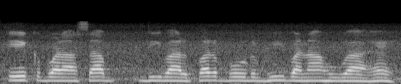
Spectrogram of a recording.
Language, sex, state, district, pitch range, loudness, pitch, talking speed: Hindi, female, Uttar Pradesh, Lalitpur, 165-180 Hz, -15 LUFS, 175 Hz, 150 wpm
